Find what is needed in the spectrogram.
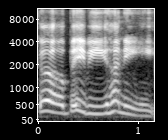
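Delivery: slimy Hollywood drawl. Retelling a cartoon character talking on the phone by a pool: imitating a Hollywood drawl. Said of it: "doing the whole Hollywood drawl thing".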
